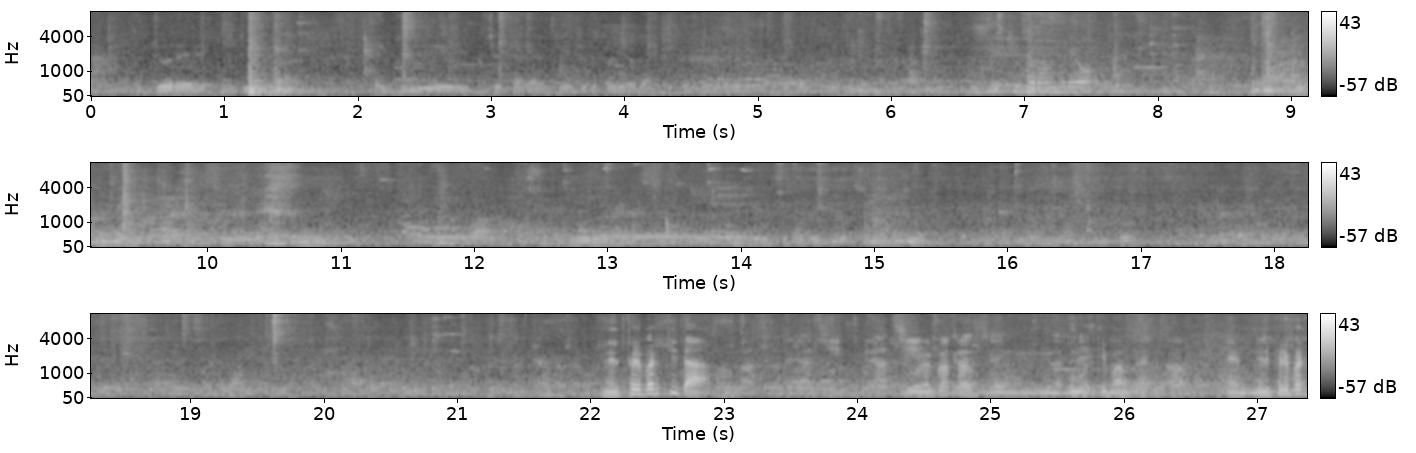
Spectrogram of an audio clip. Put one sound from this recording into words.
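A middle-aged man speaks calmly into microphones close by.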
